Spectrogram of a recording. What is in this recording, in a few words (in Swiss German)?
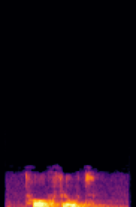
"hochflut", alsace; meteo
